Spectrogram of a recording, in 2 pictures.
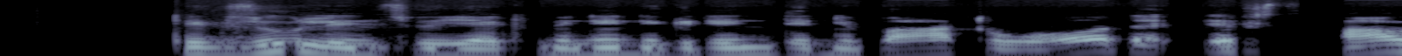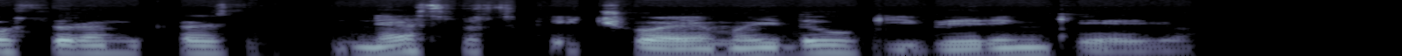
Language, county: Lithuanian, Vilnius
